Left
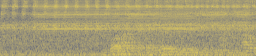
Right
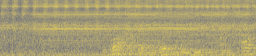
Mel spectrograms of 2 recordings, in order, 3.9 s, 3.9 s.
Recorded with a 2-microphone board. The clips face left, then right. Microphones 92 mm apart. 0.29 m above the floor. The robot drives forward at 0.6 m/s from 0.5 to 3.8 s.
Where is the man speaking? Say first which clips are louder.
Right 1 dB; 5° right (ahead or behind), 9 m.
